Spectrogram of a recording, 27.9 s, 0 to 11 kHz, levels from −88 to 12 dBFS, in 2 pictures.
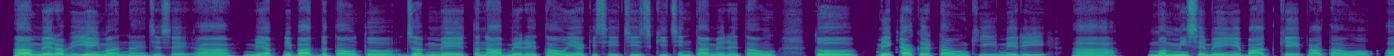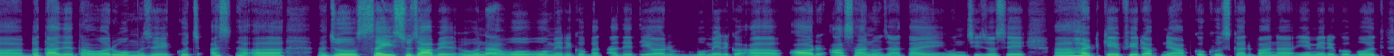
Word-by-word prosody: हाँ, 180 0 +7
मेरा 175 +6 +4
भी 215 +1 +1
यही 160 +1 +4
मानना 120 -5 -1
है। 120 0 -4
जैसे 140 +4 -5
अ, 130 -4 -1
मैं 135 +1 0
अपनी 145 +4 -1
बात 150 0 +4
बताऊँ 145 +5 0
तो 170 - +1 0.3
जब 145 +1 +2
मैं 155 +1 +1
तनाव 140 +1 +1
में 165 -1 +2
रहता 120 0 -4
हूँ 140 +3 0
या 150 -1 -1
किसी 150 +2 -6
चीज़ 150 -2 -4
की 160 -1 -4
चिंता 140 0 -1
में 150 -1 0
रहता 125 +1 -4
हूँ, 165 +6 0 0.4
तो 165 -2 +4 0.2
मैं 170 +3 +5
क्या 180 +3 +2
करता 185 -1 -1
हूँ 180 0 -1
कि 195 -1 -6
मेरी 150 +1 -2 0.3
अ, 125 0 0 0.4
मम्मी 130 +3 +4
से 175 +4 +1
मैं 165 0 +1
ये 165 0 0
बात 140 -2 -1
कह 145 -1 -2
पाता 145 +1 -1
हूँ 165 +1 -2
अ, 130 -4 -3
बता 135 +4 +2
देता 160 +2 0
हूँ 170 -1 +2
और 155 -1 +2
वो 155 +1 +3
मुझे 155 0 -2
कुछ 155 -2 -3
अस 140 -2 -2
अ - - -3 0.8
अ, - - -1
जो 145 +3 +5
सही 160 +5 +6
सुझाव 160 -2 +5
है, 140 -1 +1
वो 145 0 -1
ना, 215 +4 +3
वो 160 +2 +1
वो 160 +2 0
मेरे 145 -4 -2
को 135 +1 -5
बता 130 +1 -5
देती 145 +4 -5
है 175 - +1
और 165 -1 0
वो 160 +1 -7
मेरे 180 -1 -1
को 180 - -4
अ, 140 -4 0 0.2
और 180 +1 +5
आसान 155 +3 0
हो 130 -2 -4
जाता 130 +4 -4
है 165 0 -3
उन 150 0 -6
चीज़ों 145 0 -5
से 150 +1 -2 0.3
अ, - - -3 0.2
हट 140 -2 +5
के 155 -1 +3
फिर 150 -1 +2
अपने 145 0 -1
आप 135 -1 -2
को 150 - 0
खुश 135 0 -4
कर 130 -1 -2
पाना। 135 +1 -2
ये 145 0 -2
मेरे 140 -1 -1
को 135 +1 -3
बहुत 130 -1 -2
150 Hz, 200 wpm, -23 LUFS, 135-160 Hz, 0.8 s, हाँ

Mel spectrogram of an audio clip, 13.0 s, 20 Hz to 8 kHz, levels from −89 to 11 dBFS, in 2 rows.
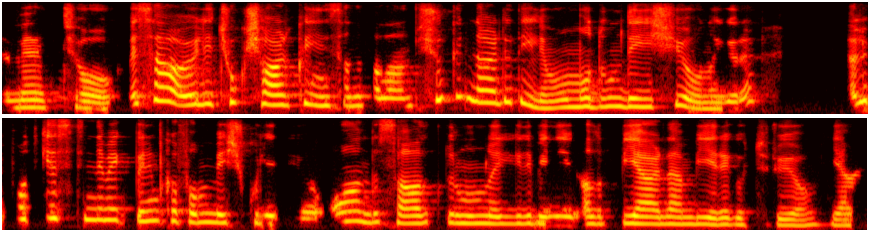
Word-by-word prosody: Evet, 195 0 -1
çok. 170 -4 0
Mesela 350 +3 +5
öyle 275 +3 +4
çok 335 +4 -3
şarkı 265 0 +4
insanı 245 -2 -2
falan 225 0 0
şu 400 - 0
günlerde 350 -8 +1
değilim, 225 - 0
o 195 +3 0
modum 220 +1 +1
değişiyor 215 +1 +1
ona 165 -1 -1
göre. 175 - -3 0.7
Öyle 365 - +4
podcast 325 +1 -2
dinlemek 295 -1 0
benim 265 +1 +1
kafamı 260 -4 -1
meşgul 220 -1 -1
ediyor. 415 +5 -3
O 245 - -1
anda 245 -3 0
sağlık 205 -2 +1
durumumla 205 -2 +1
ilgili 195 +1 -3
beni 190 0 -1
alıp 185 0 -4
bir 205 - +1
yerden 185 -2 +3
bir 185 - -2
yere 175 -1 +2
götürüyor 160 -2 -5
yani. 155 -1 -2
220 Hz, 165 wpm, -20 LUFS, 190-270 Hz, 0.7 s, Mesela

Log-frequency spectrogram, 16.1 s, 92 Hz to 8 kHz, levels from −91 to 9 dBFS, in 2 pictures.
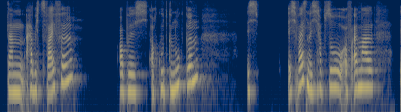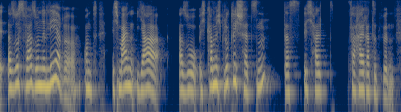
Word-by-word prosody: dann 205 -2 +1
habe 230 -2 0
ich 215 0 -5
Zweifel, 255 - +1 0.9
ob 215 0 -1
ich 205 0 -2
auch 195 - -7
gut 230 -2 -4
genug 265 +5 +1
bin. 290 +5 +4 1.0
Ich 210 +1 -7 0.5
ich 205 +5 -6
weiß 285 +4 +3
nicht. 225 -3 +1
Ich 235 - -7
habe 230 -1 -6
so 245 0 0
auf - - -4
einmal 245 +1 +3 0.5
äh, - - -4
also, 245 +3 +2
es 270 -2 0
war 270 +2 +4
so 260 +1 +4
'ne 260 0 +8
Leere. 255 - +3
Und 225 -1 -1 0.3
ich 230 +1 -3
meine 250 +3 +4
ja, 220 0 +2 0.3
also, 215 -2 -1
ich 210 0 -6
kann 255 +1 +4
mich 270 -1 +4
glücklich 285 +3 +2
schätzen, 230 - -1 0.4
dass 205 0 -5
ich 225 0 -5
halt 215 0 0 0.5
verheiratet 210 -3 -1
bin. 170 -2 -5
225 Hz, 155 wpm, -23 LUFS, 210-260 Hz, 1.0 s, ne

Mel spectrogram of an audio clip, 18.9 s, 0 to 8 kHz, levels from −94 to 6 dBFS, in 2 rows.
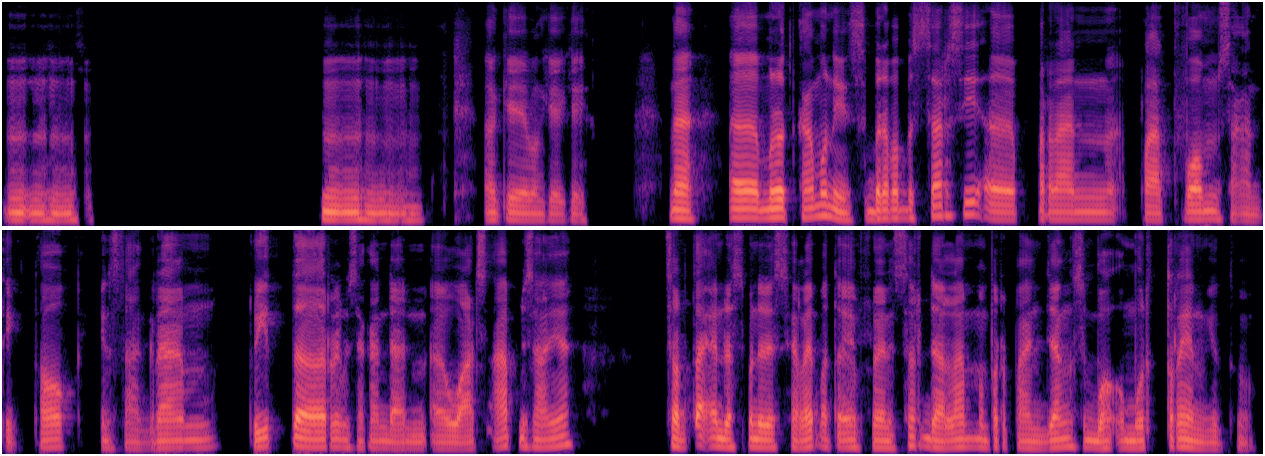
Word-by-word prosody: Mhm 95 0 0
mhm. 85 -1 -2 1.9
Mmm 95 -1 +3
mhm 90 -1 -2
mhm, 85 -1 -5 0.6
oke 95 +1 -3 0.2
oke 85 0 -6
oke. 85 - -7 0.7
Nah, 110 -2 +5 0.2
eee, 120 0 +6
menurut 115 +2 +5
kamu 130 +4 +2
nih 100 -6 +2
seberapa 110 +5 +2
besar 115 +5 -1
sih, 160 +2 -3
eee, 100 -5 +3 0.2
peran 95 -1 -2 0.2
platform 100 +3 +1
misalkan 85 -5 -8
TikTok, 100 +4 -3 0.2
Instagram, 90 +4 -2 0.2
Twitter 100 -1 +4
misalkan 90 -2 -4
dan, 85 +1 -2
eee, 80 -1 -3
WhatsApp 80 +8 0
misalnya, 105 +4 -1 0.7
serta - - +3
endorsement 100 -2 +2
dari 95 - +4
seleb 95 - +1
atau 95 - -1
influencer 95 +4 -2
dalam 100 0 +3
memperpanjang 95 +1 -1
sebuah 95 -3 -1
umur 90 +1 0 0.2
tren 95 -6 +2
gitu? 80 - -10
95 Hz, 125 wpm, -28 LUFS, 90-105 Hz, 1.9 s, eee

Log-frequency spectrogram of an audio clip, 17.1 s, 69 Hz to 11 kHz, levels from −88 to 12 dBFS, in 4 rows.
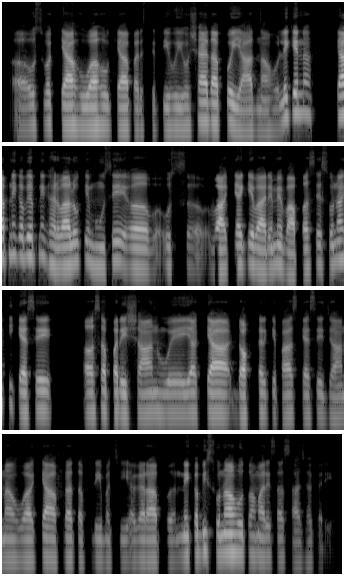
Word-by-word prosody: अ, - - -10
उस 125 +2 -7
वक़्त 140 -1 -6
क्या 130 -2 +6
हुआ 125 -1 +3
हो, 125 0 -3
क्या 125 0 +1
परिस्थिति 120 0 -11
हुई 120 0 -6
हो, 125 - -6
शायद 150 +2 +3
आपको 140 +1 +3
याद 110 -3 0
ना 110 -1 -8
हो। 115 +2 -11
लेकिन 200 +4 +2
क्या 185 0 +3
आपने 215 +3 +2
कभी 205 0 +1
अपने 205 0 -4
घरवालों 145 0 +3
के 175 +2 -9
मुँह 145 -2 -5
से 170 -2 -1
अ, 140 - -9
उस 140 +1 -1 0.4
वाक्या 130 +4 +3
के 150 +1 0
बारे 135 0 +3
में 150 +1 -1
वापस 135 +2 0
से 155 - -7
सुना 155 +4 -2
कि 175 -1 -15
कैसे 140 +1 +3 0.4
अ, 135 0 +1
सब 140 +2 -3
परेशान 130 0 0
हुए 130 0 -4
या 135 0 +1
क्या 135 0 +5 0.2
डॉक्टर 125 +2 +1
के 135 +2 -14
पास 125 -1 -4
कैसे 125 +1 -8
जाना 120 +1 -6
हुआ, 125 0 -4
क्या 125 +1 0
अफ़रा-तफ़री 125 0 -8
मची? 120 +1 -17
अगर 125 0 -6
आपने 125 +3 -4
कभी 150 +3 -3
सुना 150 0 +1
हो 145 - 0
तो 140 -1 -12
हमारे 135 -1 -5
साथ 130 -1 -14
साझा 115 -2 -17
करिए। 110 - -30
130 Hz, 210 wpm, -27 LUFS, 125-145 Hz, 0.4 s, क्या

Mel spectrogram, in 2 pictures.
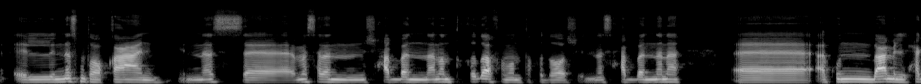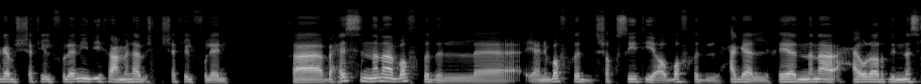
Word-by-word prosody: اللي 115 +1 -2
الناس 135 +4 +1
متَوقّعاه 110 -4 +2 0.2
عنّي. 105 -2 -2 0.2
الناس 115 +2 -5 0.5
مثلًا 120 0 -1 0.3
مش 110 -1 -7
حابّة 115 0 +1
إن 110 -1 +1
أنا 115 +2 +1
أنتقدها 125 +2 +1
فما 110 -4 -7
أنتقدهاش، 105 0 -5
الناس 105 0 -10
حابّة 115 0 -2
إن 110 0 +1
أنا 115 -1 +1 0.5
آآ 100 -1 +2
أكون 125 +1 +2
باعمل 125 0 +8
الحاجة 125 +3 -1
بالشكل 125 +3 -8
الفُلاني 125 +4 -1
دي 140 +1 -1
فاعملها 120 -2 +2
بالش 110 -1 -7
الشكل 125 -1 -9
الفُلاني. 105 -3 -5 0.6
فباحس 110 +10 +3
إن 150 -2 0
أنا 155 0 +4
بافقد 140 -5 -2
ال 100 -1 -7 0.6
يعني 105 0 -3
بافقد 125 -4 -3
شخصيتي 120 -3 -4
أو 100 0 0
بافقد 120 -1 -5
الحاجة 110 +4 -2
اللي 100 -1 -6
فيّا 120 +4 +1
إن 115 0 +1
أنا 120 0 +4
أحاول 120 +1 0
أرضي 120 -1 0
الناس 120 +2 -1
115 Hz, 150 wpm, -24 LUFS, 105-125 Hz, 0.6 s, باعمل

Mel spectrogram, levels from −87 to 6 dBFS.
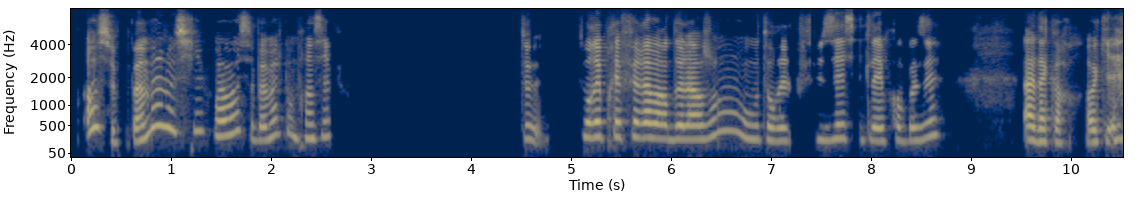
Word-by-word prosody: Oh 405 - +6
c'est 205 - +1
pas 220 - +5
mal - - -1 0.2
aussi, 395 0 +4 0.2
ouais, 300 0 +2
ouais, 345 +4 0
c'est 270 -10 -6
pas 235 0 -1
mal 300 +5 -4
comme 330 -4 -10
principe. 270 +3 -5 1.9
Te 260 - -5 0.5
tu 295 - -10
aurais 290 +1 +6
préféré 290 -1 +1
avoir 265 -2 +5
de 255 +1 -1
l'argent 250 +5 +2 0.2
ou 255 -3 -7
tu 245 - -9
aurais 230 0 -1
refusé 250 +2 -5
s'il 255 -2 -5
te 240 - -12
l'avais 225 -1 +4
proposé? 240 +7 -5 0.8
Ah 245 -1 +7
d'accord, 215 -1 -1
OK. 210 +1 0
260 Hz, 170 wpm, -23 LUFS, 235-295 Hz, 1.9 s, Ah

